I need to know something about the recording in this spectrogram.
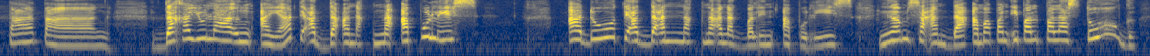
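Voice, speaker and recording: A woman's voice: high-pitched, expressive, measured pace, pushed and bright, no room sound, full character voice. An actress playing a stern wife in a radio comedy drama, firmly admonishing her boastful husband. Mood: reproving. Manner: firm, admonishing.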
